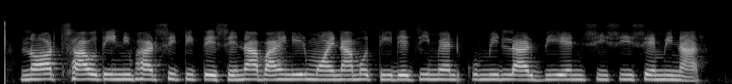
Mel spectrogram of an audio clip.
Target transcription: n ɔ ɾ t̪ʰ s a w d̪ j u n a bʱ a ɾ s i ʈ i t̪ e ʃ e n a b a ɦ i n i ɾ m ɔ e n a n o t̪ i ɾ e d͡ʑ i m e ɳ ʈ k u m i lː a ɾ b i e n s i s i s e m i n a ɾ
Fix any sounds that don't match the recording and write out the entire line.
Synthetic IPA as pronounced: n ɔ ɾ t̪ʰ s a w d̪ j u n i bʱ a ɾ s i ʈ i t̪ e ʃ e n a b a ɦ i n i ɾ m ɔ e n a m o t̪ i ɾ e d͡ʑ i m e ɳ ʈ k u m i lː a ɾ b i e n s i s i s e m i n a ɾ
